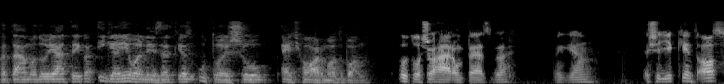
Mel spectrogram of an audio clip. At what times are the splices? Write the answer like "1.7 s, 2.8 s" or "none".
none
